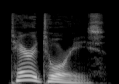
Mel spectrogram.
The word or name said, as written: territories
